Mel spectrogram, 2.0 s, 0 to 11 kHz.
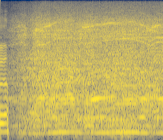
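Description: Lada 2107 rally car's four-cylinder engine heard from inside the cabin, pulling hard at high revs along the stage. Its note dips briefly at the start, then runs steady with the pitch creeping slightly up.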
